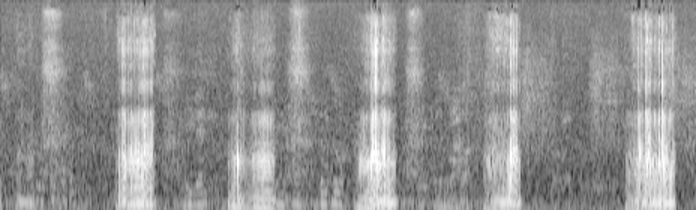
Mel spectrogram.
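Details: Pug snoring: loud, rough, snorting snores with softer snuffles between, about five over nine seconds, typical of a flat-faced dog's noisy breathing.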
